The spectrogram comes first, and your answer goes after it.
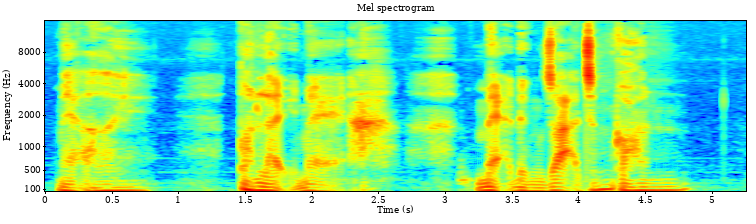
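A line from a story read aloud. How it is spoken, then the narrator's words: Trembling mutter. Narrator (Vietnamese): run run rẩy rẩy, lẩm bẩm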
